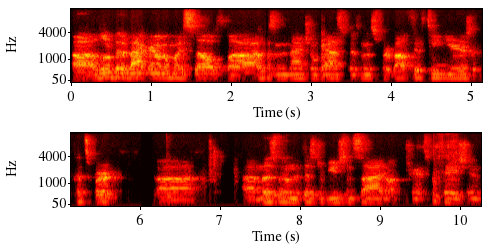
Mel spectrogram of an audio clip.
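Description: With audible room echo, a man talks at a fairly quick pace in fairly even intonation. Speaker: sales manager presenting. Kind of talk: webinar presentation. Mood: friendly, self-deprecating. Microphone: video call.

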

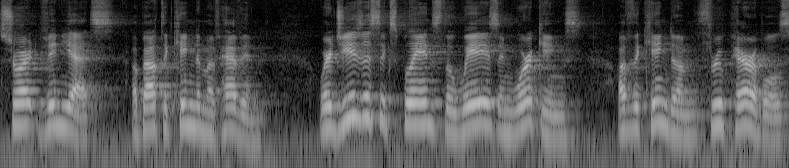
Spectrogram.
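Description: A natural reading voice moves through an ordinary range of pitch.

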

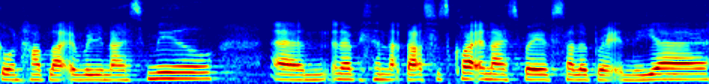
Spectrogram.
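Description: Speaking very fast, a woman holds a medium pitch. Her intonation is monotone and flat. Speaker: student ambassador; presenter. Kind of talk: casual chat. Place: classroom.

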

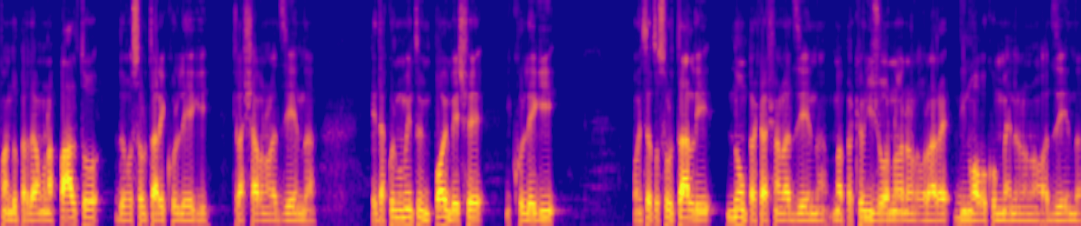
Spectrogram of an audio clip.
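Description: With a quiet background behind him, a man delivers a very deep, low pitch at a very fast pace in a monotone, flat intonation. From Milan, Italy. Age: 40s. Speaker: union representative at a call center. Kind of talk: documentary interview. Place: office.

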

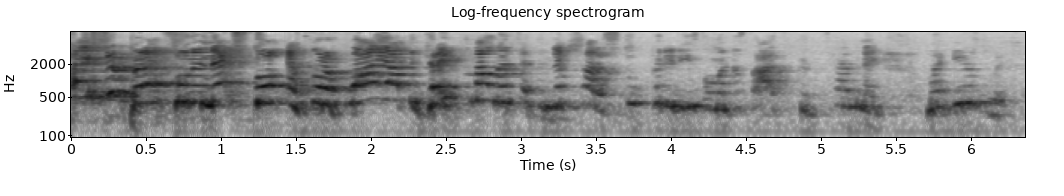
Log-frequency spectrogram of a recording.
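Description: A woman's raised, projected, extremely high voice in an American accent, very fast with hardly any pauses and ordinary pitch variation, plus audible room echo. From Oakland, California. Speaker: spoken word poet and performer. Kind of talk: spoken word poetry performance. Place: stage. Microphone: camera far.

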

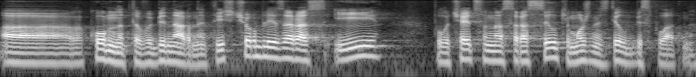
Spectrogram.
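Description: A man talks at a fairly slow pace with a fairly low pitch. His pitch varies in an ordinary way. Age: 20s. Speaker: online entrepreneur; guest. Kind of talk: talking-head interview answers. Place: studio. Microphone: lapel.

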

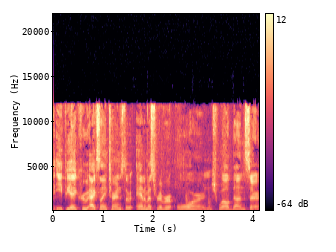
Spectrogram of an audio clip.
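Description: Lively intonation and a fairly quick pace mark a plain, everyday voice. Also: man. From northern Ohio. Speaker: podcast co-host. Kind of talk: casual chat.

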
